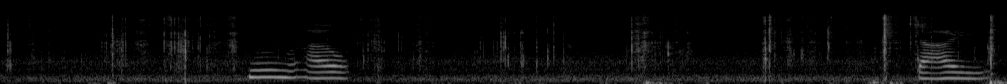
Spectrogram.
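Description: Stiff paper flash card scraping and rustling against the slot of a toy talking card reader, in many short scratchy strokes and clicks. A toddler makes two short hum-like vocal sounds, about three seconds in and near the end.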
